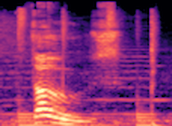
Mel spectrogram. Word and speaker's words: those: Each time the tongue must come between, at the very start of the letter, the tongue comes between and then disappears into your mouth immediately afterwards, brushing against your teeth.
